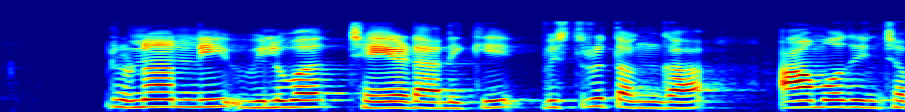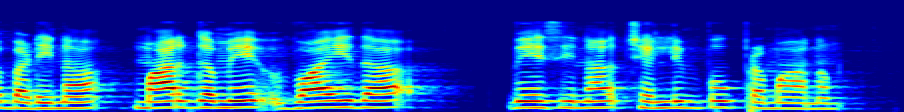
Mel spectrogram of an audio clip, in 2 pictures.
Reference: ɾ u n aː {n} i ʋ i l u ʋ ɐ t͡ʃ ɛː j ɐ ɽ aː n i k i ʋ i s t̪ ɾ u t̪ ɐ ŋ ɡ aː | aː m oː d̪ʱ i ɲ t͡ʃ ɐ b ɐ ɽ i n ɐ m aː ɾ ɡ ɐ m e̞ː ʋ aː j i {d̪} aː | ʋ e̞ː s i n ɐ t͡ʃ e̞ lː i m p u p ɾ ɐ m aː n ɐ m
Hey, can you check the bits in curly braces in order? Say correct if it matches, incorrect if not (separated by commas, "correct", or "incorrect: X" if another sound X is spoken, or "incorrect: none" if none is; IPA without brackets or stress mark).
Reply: incorrect: nː, correct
